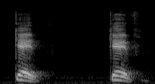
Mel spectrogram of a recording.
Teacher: in daily English, what we do with this long vowel diphthong, we get rid of the second part. We get rid of this part, and we only keep the first part.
